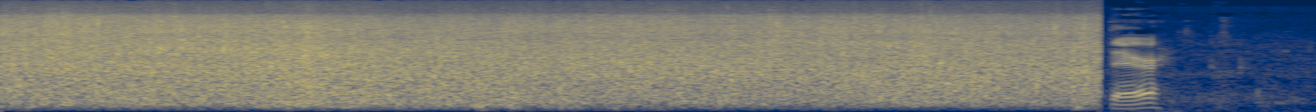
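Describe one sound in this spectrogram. A river rushes and splashes loudly nearby.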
